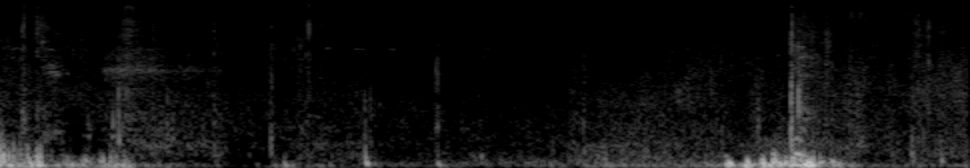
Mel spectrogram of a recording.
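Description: Small footsteps crunch on dry grass.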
